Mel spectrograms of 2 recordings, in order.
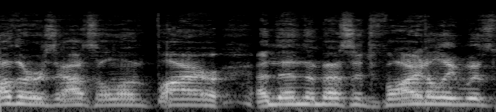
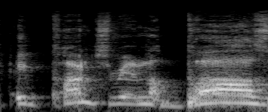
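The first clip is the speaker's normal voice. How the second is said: ordinary talk, nothing marked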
